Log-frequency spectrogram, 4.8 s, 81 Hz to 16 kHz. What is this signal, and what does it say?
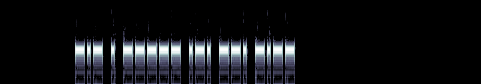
Morse code, heard as a keyed tone, about 40 wpm, 700 Hz. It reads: KE0RGY
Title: USA Call Signs - 6 Characters - Repeated 2x - 40wpm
